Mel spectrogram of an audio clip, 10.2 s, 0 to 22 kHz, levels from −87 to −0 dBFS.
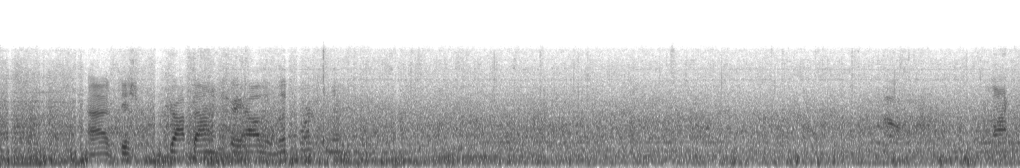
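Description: No faults are heard anywhere in this clip.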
